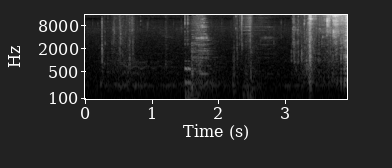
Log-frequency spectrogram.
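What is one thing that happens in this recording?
Scrap metal clinks as it is picked up.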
